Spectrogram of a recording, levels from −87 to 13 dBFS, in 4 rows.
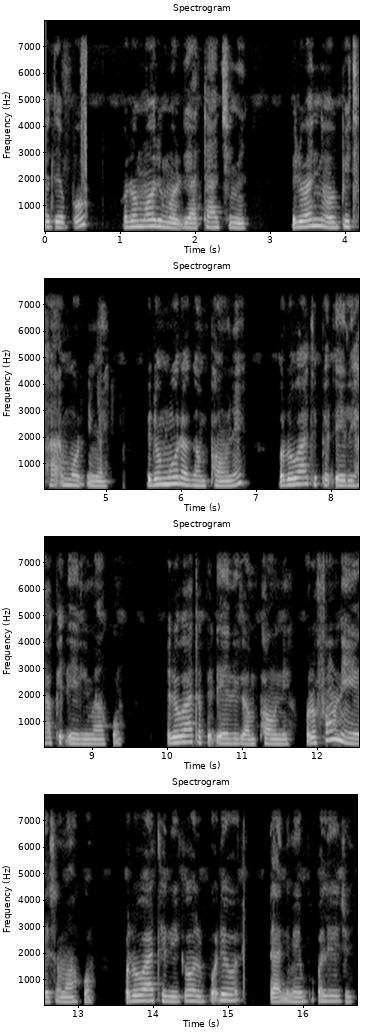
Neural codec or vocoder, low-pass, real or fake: none; 7.2 kHz; real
